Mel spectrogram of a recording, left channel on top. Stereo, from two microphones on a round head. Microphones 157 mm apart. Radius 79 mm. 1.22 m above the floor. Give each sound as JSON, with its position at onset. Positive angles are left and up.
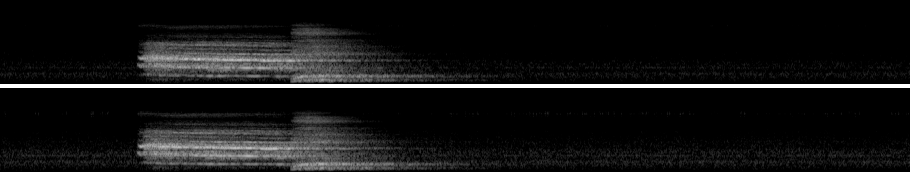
{"t": 1.4, "sound": "a scream", "side_deg": -30, "distance_m": 3.0}
{"t": 2.9, "sound": "a gasp", "side_deg": 25, "distance_m": 2.5}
